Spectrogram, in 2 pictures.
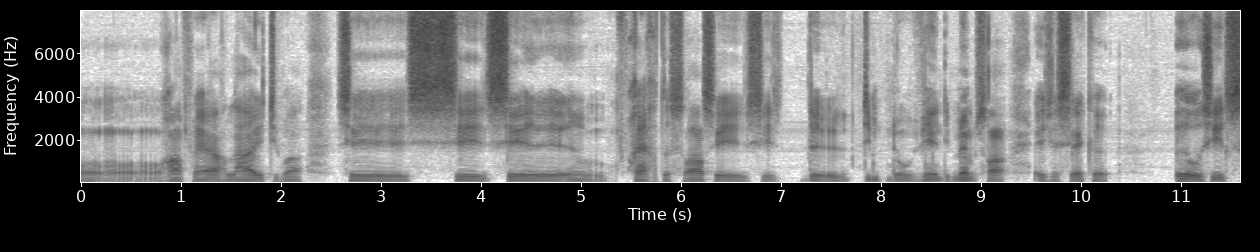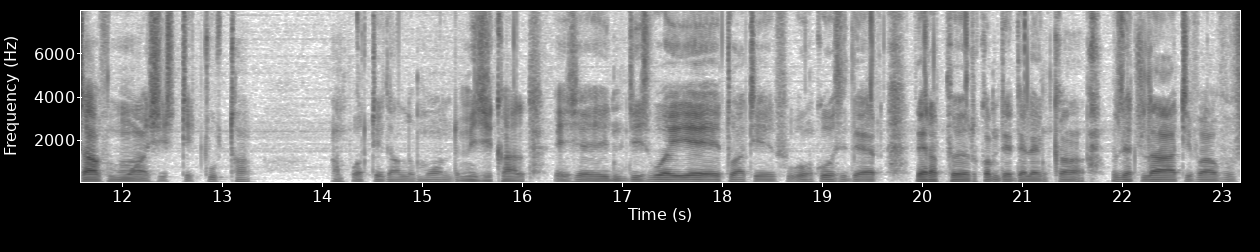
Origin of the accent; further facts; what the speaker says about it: Mauritania; Je viens de la Mauritanie, bon, voilà, Mauritanie, République islamique Mauritanie, comme ils disent, République islamique, donc voilà. Je suis un négro mauritanien de l'autre côté du fleuve.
